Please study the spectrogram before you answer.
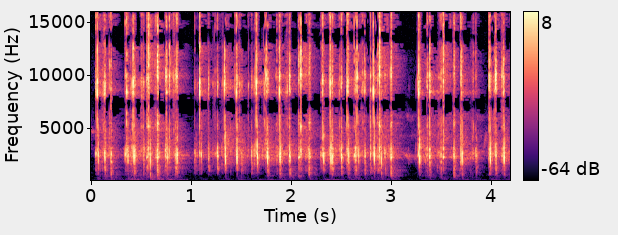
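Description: Fingertips of both hands type steadily on a retro-style cream plastic mechanical keyboard with dark and purple plastic keycaps and a hollow case, resting on a rug. The result is a rapid run of crisp, bright clacks centered around 2 kHz, with almost no low end. Each keystroke dies instantly, with short pauses near 1 and 3.2 seconds.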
